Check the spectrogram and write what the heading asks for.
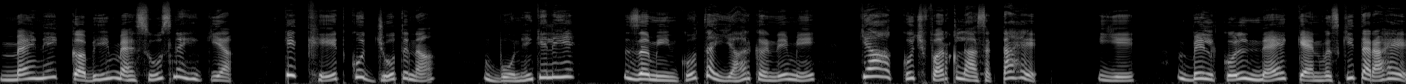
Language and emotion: Urdu, surprised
